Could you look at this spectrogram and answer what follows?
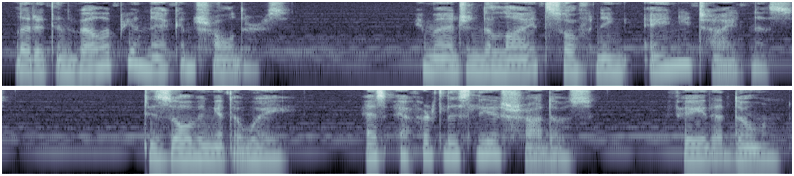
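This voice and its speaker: A woman reading a scripted sleep hypnosis session in a gentle, hushed, soothing manner. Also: lowish voice. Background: soft new-age music.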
